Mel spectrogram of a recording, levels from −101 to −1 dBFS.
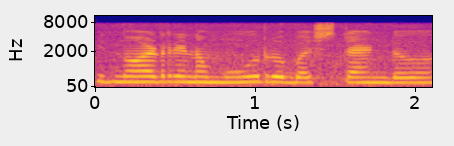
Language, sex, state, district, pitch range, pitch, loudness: Kannada, female, Karnataka, Raichur, 230-255 Hz, 245 Hz, -15 LUFS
